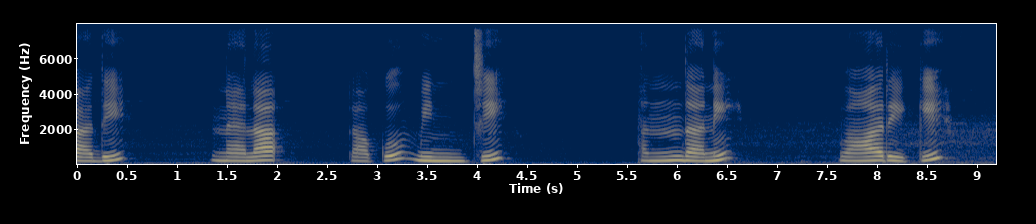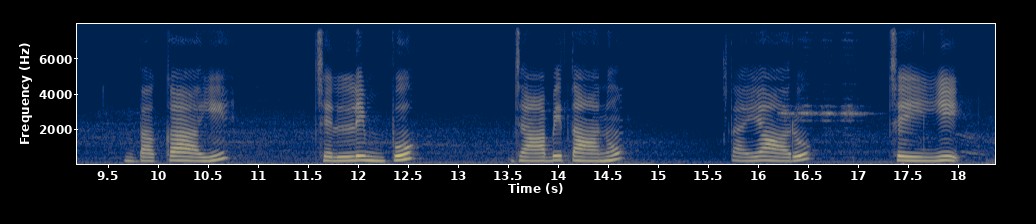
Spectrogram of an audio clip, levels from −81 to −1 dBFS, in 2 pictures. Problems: none marked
